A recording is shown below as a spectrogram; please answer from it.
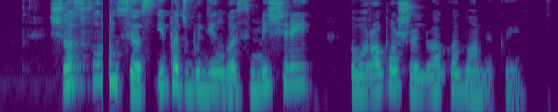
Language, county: Lithuanian, Kaunas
